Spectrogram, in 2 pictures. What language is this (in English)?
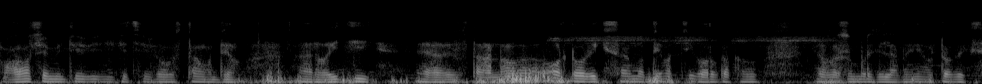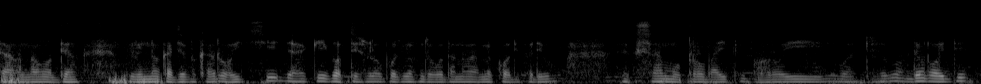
Odia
